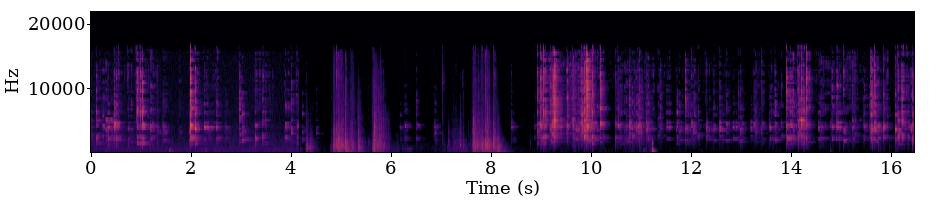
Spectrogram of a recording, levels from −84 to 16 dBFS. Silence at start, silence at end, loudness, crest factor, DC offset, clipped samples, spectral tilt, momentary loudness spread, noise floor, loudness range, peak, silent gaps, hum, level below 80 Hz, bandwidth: 0 s; 0 s; -32 LUFS; 38 dB; under 0.1%; under 0.1%; 4 dB/octave; 22 LU; -65 dBFS; 15 LU; -2 dBFS; none; none; under -90 dBFS; 17 kHz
